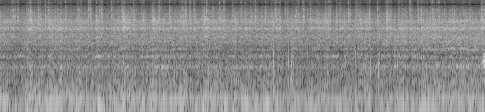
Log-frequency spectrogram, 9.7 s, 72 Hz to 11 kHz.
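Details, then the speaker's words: Chevrolet Monte Carlo V8 idling, heard at the rear exhaust: steady rumble with occasional uneven puffs and misses that began after an intake swap. The owner has ruled out a vacuum leak, and the cause is unconfirmed. "don't know if you can hear that [Music] it never spotted like that until I swapped the intake"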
